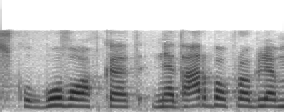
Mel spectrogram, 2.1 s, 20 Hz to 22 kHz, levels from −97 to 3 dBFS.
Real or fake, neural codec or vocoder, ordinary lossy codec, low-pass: fake; codec, 16 kHz, 0.8 kbps, ZipCodec; AAC, 48 kbps; 7.2 kHz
